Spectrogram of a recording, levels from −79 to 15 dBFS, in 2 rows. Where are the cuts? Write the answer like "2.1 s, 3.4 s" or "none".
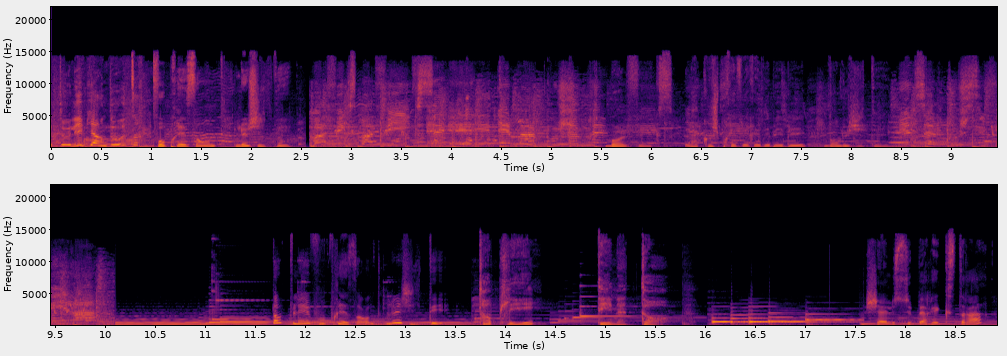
15.9 s

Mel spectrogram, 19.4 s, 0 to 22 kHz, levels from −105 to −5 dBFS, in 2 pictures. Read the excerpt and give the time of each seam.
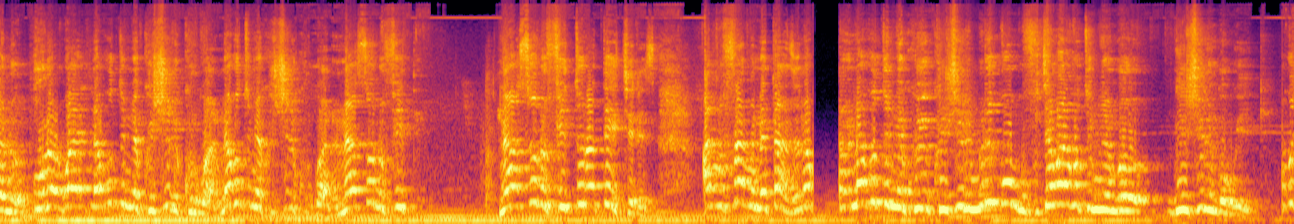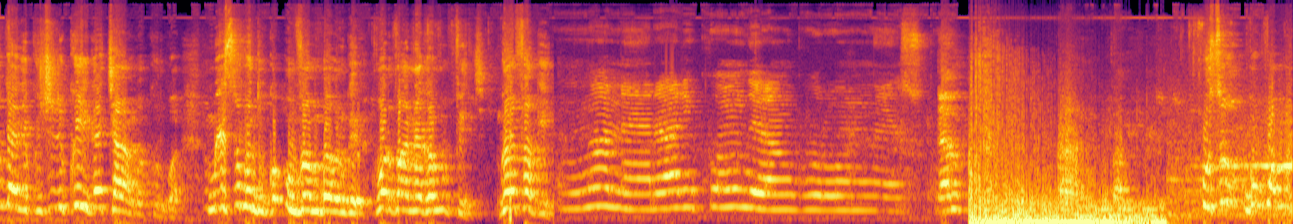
none

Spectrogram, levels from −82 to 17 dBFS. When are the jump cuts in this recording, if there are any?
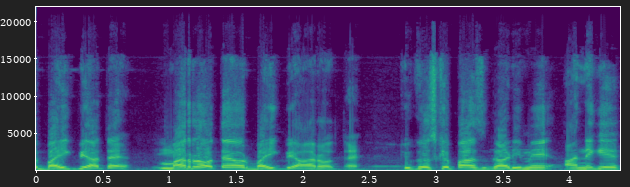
none

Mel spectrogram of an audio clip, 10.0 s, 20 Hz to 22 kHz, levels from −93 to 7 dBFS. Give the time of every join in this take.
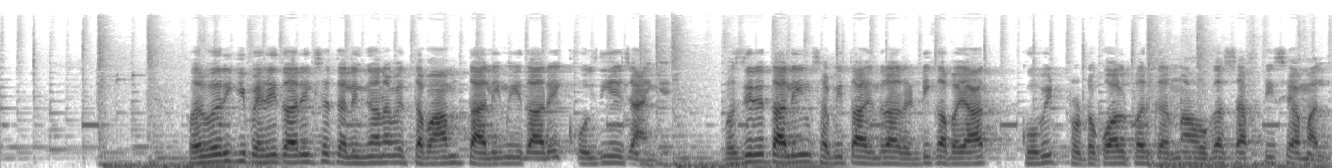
1.2 s

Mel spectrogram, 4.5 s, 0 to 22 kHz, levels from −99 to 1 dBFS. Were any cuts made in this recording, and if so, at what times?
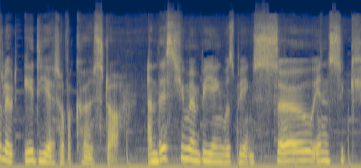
1.1 s

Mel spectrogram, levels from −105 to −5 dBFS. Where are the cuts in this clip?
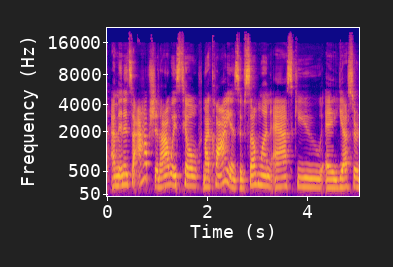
1.8 s

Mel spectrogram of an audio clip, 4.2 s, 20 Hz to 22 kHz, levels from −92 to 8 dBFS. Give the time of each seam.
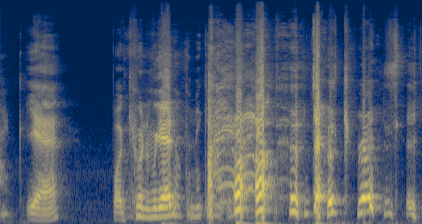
none

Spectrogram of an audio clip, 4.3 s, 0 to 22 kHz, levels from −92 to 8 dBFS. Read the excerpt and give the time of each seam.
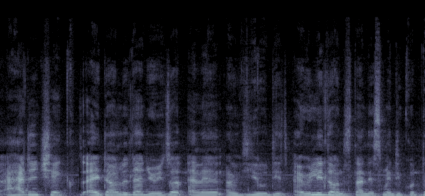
0.8 s, 2.3 s

